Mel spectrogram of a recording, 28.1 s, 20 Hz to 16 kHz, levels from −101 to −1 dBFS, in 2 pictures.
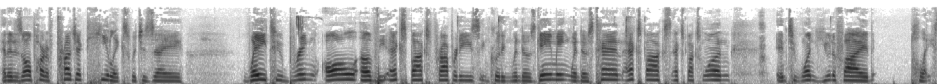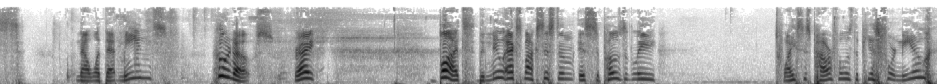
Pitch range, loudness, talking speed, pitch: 170-225 Hz, -21 LUFS, 110 wpm, 200 Hz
